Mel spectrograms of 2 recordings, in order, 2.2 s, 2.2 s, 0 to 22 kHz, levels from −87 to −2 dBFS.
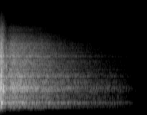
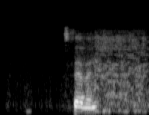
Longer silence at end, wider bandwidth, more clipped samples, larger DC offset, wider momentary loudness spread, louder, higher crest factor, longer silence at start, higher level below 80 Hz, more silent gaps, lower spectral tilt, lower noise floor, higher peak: first, 1.1 s vs 0.65 s; first, 12.5 kHz vs 8.2 kHz; neither; neither; second, 22 LU vs 25 LU; second, -30 LUFS vs -18 LUFS; first, 28 dB vs 20 dB; second, 0 s vs 1.1 s; second, under -90 dBFS vs -68 dBFS; neither; second, 1.5 dB/octave vs -6 dB/octave; first, -66 dBFS vs -62 dBFS; about the same, -2 dBFS vs -4 dBFS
